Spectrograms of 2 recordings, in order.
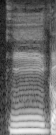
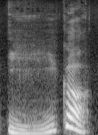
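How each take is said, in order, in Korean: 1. 첫 음절은 높고 평평한 성조입니다. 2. 첫 음절은 올라가는 성조입니다. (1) "이거 하지 않고" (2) "이를 올려서 발음합니다"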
